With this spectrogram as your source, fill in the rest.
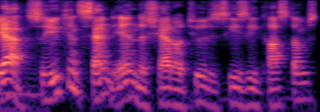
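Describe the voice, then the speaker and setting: A man's fairly low voice with a bright, sharp tone and an American accent. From central Wisconsin. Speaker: firearms livestreamer. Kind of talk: casual live stream chat.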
